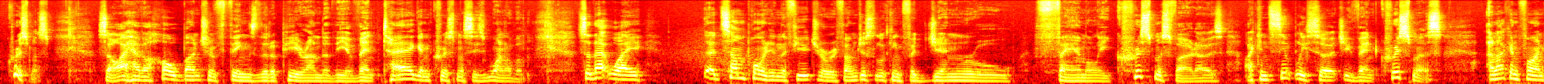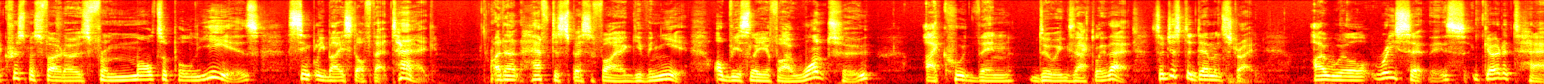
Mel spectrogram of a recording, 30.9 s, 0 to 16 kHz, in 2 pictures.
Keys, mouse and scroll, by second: 27.5 click, 28.7 click, 30.1 click.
